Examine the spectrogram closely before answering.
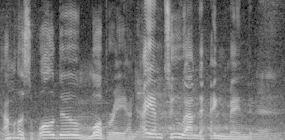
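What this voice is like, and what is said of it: Put-on distinct English accent. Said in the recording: “He has this really like this distinct English accent.”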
